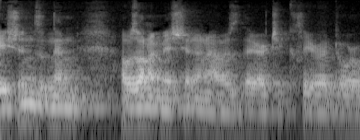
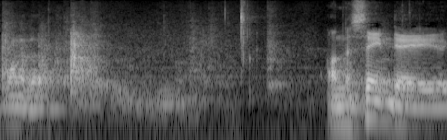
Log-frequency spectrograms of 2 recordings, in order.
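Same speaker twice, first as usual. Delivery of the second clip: louder, slightly raised voice; speaking up; 3 semitones higher than usual. Real, not acted. Interviewee restarting for the interviewer, speaking up. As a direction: restart the account with more volume. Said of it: "speak a little louder".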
